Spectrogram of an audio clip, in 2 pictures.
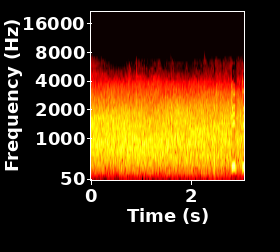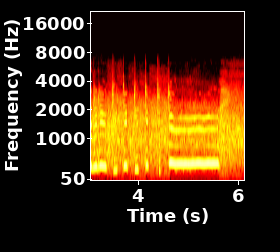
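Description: A string of short, choppy vocal yelps leads into a loud, sustained, steady-pitched scream lasting about a second, made as an edit mark in a voice recording, all over a constant hiss of background noise.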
